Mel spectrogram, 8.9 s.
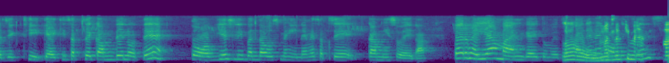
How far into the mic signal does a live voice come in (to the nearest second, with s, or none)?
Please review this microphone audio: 8 s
